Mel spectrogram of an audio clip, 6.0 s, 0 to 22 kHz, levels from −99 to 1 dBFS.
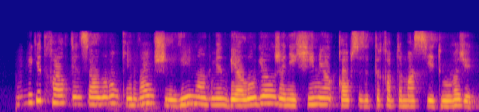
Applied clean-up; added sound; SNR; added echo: neural mask model DeepFilterNet 3.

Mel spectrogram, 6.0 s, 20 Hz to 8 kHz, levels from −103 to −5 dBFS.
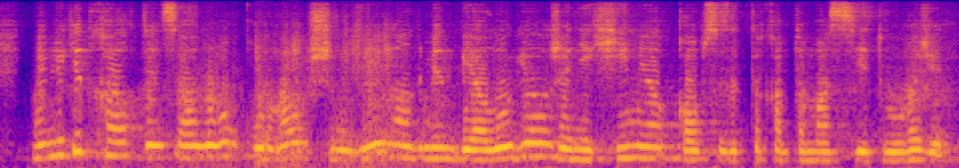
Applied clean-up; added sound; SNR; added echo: neural separator model SepFormer DNS4.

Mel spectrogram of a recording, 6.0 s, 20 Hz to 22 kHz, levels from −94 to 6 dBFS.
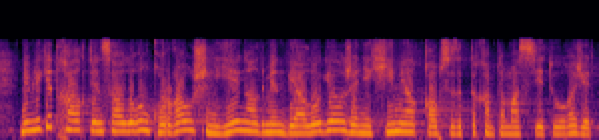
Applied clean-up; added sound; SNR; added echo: none; none; none; none.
